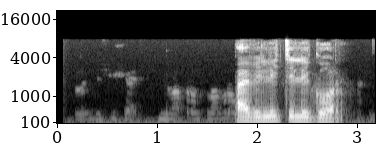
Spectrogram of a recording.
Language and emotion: Russian, neutral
